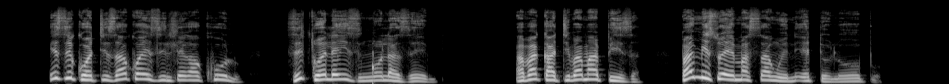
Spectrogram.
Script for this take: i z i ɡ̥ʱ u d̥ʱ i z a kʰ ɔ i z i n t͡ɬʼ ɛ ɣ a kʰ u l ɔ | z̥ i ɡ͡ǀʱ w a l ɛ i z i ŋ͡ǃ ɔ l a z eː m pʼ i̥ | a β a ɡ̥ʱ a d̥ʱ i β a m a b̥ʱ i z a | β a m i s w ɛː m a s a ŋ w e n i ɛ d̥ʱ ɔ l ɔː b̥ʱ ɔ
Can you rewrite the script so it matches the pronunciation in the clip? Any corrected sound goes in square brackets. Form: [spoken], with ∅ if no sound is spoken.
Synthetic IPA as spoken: i z i ɡ̥ʱ [o] d̥ʱ i z a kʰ ɔ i z i n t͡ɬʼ ɛ ɣ a kʰ u l [u] | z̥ i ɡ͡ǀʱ w [ɛ] l ɛ i z i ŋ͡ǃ ɔ l a z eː m pʼ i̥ | a β a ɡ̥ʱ a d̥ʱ i β a m a b̥ʱ i z a | β a m i s w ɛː m a s a ŋ w e n i ɛ d̥ʱ ɔ l ɔː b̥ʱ ɔ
